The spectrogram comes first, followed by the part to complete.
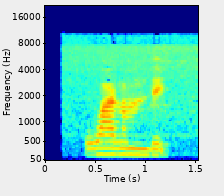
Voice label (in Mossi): "walemde", Mooré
